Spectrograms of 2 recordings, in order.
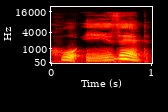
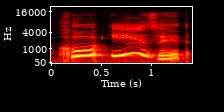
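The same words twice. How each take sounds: First: Wolf asking in a natural, unraised pitch. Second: High, loud, slow granny voice; grandmother. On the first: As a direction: ask it lightly voiced, without pitching up. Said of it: "asks the wolf". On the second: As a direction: call out high like a storybook granny. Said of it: "asks grandmother". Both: Acted.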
